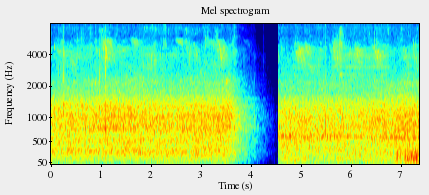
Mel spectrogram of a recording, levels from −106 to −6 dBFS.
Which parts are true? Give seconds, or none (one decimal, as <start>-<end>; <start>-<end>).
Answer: 0.0-7.4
